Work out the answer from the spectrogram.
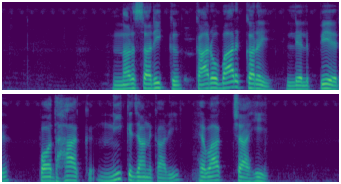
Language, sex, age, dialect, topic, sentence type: Maithili, male, 18-24, Eastern / Thethi, agriculture, statement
